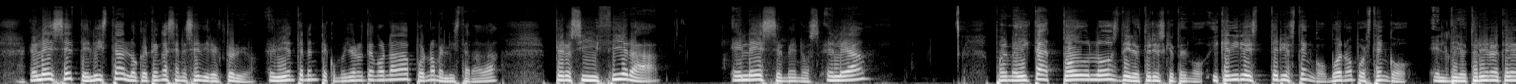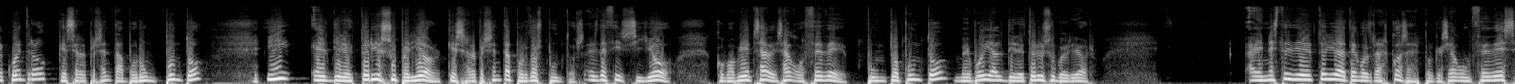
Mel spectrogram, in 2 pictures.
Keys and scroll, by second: 0.0 Return, 0.0 typing, 6.9-8.6 typing, 8.8 Return, 22.8-24.6 typing, 28.2-30.3 typing.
